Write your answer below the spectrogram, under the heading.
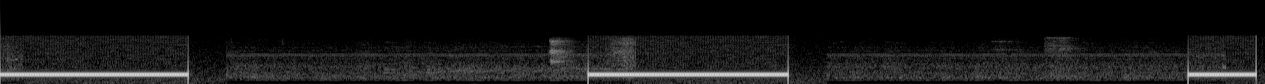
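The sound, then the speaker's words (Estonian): A telephone line tone sounds while a caller waits on hold for a sales department. A steady mid-pitched tone of about two seconds repeats three times, the last cut short, with quieter stretches of faint hiss between. “Olete helistanud Allfreshi müügiosakonda. Hetkel on kõik liinid hõivatud. Jääge palun ootele.”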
